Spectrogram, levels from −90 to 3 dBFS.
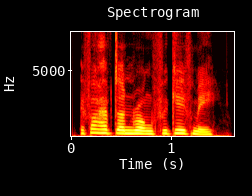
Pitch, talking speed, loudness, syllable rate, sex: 225 Hz, 255 wpm, -15 LUFS, 6.9 syllables/s, female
